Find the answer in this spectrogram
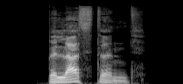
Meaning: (verb) present participle of belasten; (adjective) 1. burdening 2. frustrating, annoying 3. incriminating, inculpatory
- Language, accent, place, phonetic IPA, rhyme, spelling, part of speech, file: German, Germany, Berlin, [bəˈlastn̩t], -astn̩t, belastend, adjective / verb, De-belastend.ogg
